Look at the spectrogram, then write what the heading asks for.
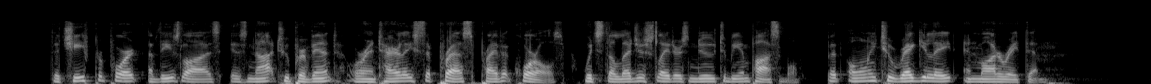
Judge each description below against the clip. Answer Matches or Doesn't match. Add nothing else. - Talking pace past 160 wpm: Doesn't match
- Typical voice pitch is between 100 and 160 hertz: Matches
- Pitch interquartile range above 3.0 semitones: Doesn't match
